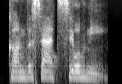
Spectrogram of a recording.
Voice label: "conversazione", Indian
